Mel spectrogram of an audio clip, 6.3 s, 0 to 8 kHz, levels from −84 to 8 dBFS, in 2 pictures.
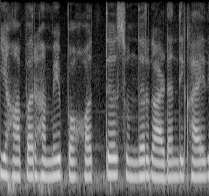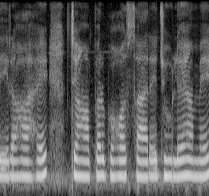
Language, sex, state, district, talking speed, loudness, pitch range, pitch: Hindi, female, Chhattisgarh, Raigarh, 155 wpm, -14 LUFS, 200-210 Hz, 205 Hz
